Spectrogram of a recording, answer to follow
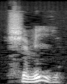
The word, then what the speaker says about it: kemi: If the K is located in front of a soft vowel at the beginning of a word, it is pronounced sh. Kemi, kemi. Ett kilo, ett kilo.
